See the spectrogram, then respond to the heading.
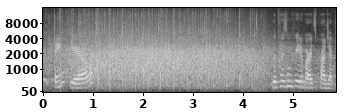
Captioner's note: applause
